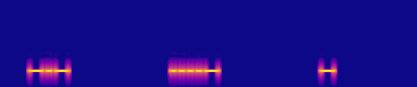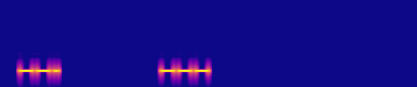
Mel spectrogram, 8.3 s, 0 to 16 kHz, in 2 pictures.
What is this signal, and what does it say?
Morse code, heard as a keyed tone, about 28 wpm, spaced as for 8 wpm, 700 Hz. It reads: K4TGO
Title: USA Call Signs - 6 Characters - 8x Character Spacing - 28wpm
